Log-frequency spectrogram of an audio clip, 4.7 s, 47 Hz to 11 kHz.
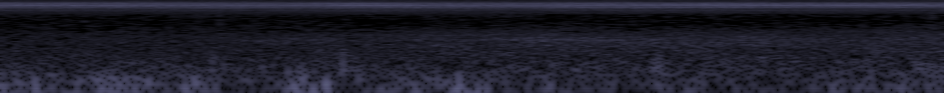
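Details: A Tibicina cicada at Monchique, Algarve, Portugal, in 2019 sings a continuous, high-pitched, even buzz with no breaks, over soft low wind rumble.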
